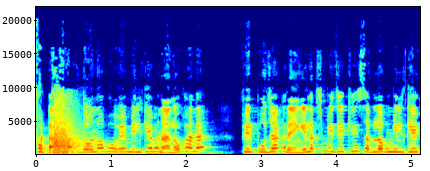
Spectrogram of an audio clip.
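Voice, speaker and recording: A woman's cartoonish character voice, extremely high in pitch, at a moderate pace with fairly even intonation. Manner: warm, affectionate.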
